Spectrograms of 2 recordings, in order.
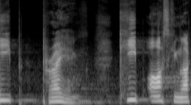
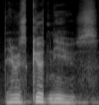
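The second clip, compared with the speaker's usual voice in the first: softer echo; 4 semitones lower, 7 dB quieter, slower than usual. Shown as a demonstration. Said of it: "But there is good news".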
